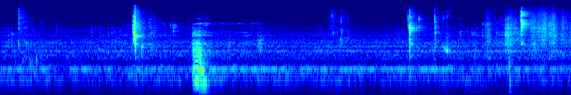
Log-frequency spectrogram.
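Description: A person chewing and biting food at close range: quiet chewing with a few sharp, wet mouth clicks and smacks spread through it. A faint steady hum runs underneath.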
